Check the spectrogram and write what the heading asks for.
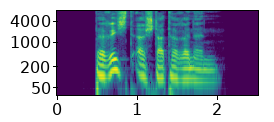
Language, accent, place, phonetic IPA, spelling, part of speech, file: German, Germany, Berlin, [bəˈʁɪçtʔɛɐ̯ˌʃtatəʁɪnən], Berichterstatterinnen, noun, De-Berichterstatterinnen.ogg
- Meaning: plural of Berichterstatterin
